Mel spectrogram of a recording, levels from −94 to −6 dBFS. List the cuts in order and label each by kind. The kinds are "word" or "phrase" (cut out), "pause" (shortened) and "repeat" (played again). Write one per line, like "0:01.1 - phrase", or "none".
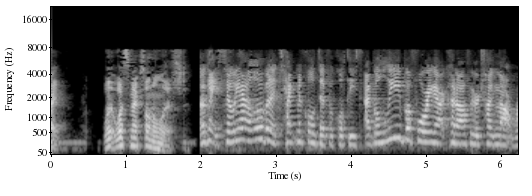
0:01.9 - pause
